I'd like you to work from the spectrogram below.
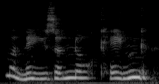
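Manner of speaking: high, trembling scared cook voice. Acted. Storyteller voicing the cook, scared of the sea, high voice. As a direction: quiver like a frightened wimp. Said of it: "the cook declared".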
